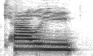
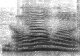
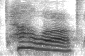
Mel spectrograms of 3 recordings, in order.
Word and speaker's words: Calla: But the rest of the family was calling her Callie, Cal. – Oh, yeah. And you're like, no. Calla. It's Calla. – Calla.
